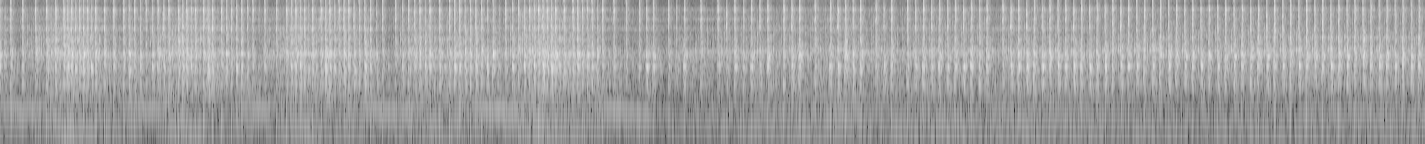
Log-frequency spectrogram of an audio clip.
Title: Стук в двигателе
